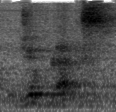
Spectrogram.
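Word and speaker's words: duplex: ممكن تقول لك انا ساكن في شقة دوبلكس، المصريين هي لغاية دوبلكس، دوبلكس دوبلكس دوبلكس مش مهم، لكن هي النطق صح دوبلكس مستويين.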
